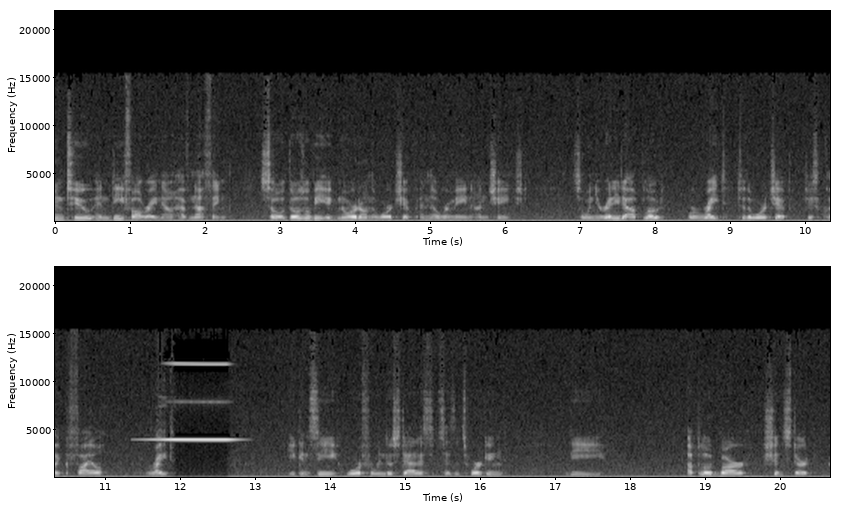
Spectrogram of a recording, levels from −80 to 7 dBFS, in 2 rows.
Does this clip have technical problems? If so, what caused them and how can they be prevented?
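Yes. From 11.34 s to 12.97 s there is loudspeaker feedback squeal, a single 4 kHz tone that swells out of the audio in well under a second and peaks around 10 dB above it. A microphone was picking up the loudspeaker it fed, and at 4 kHz the loop gain passed one. Unlike a steady whine or a constant test tone, it builds on itself and then stops. Keep microphones out of the loudspeakers' coverage and lower the gain near 4 kHz.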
